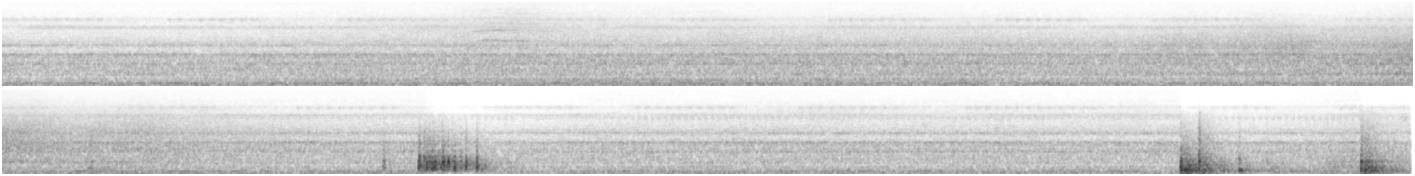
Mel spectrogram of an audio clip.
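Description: Distant aerial fireworks shells bursting. There is one boom about two-thirds of the way in, then two more close together near the end, over a steady low background hum.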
